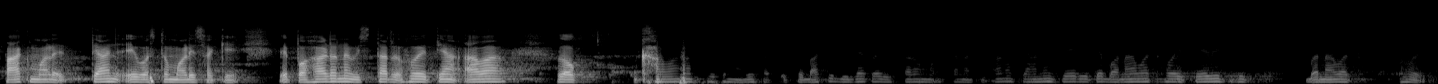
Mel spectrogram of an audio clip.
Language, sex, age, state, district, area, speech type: Gujarati, male, 30-45, Gujarat, Surat, urban, spontaneous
